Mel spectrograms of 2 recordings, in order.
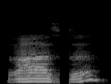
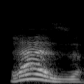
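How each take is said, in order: First: 'Rase' said the German way, with a final schwa, ʁazə; German 'Rase' with a trailing schwa; German-style. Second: 'rase.' said the French way, ʁaz with a released voiced z; French 'rase.' with no schwa. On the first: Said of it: "deutsche Aussprache ... Schwarlaut". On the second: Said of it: "französischen Aussprache mit Detente". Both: Shown as a demonstration.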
